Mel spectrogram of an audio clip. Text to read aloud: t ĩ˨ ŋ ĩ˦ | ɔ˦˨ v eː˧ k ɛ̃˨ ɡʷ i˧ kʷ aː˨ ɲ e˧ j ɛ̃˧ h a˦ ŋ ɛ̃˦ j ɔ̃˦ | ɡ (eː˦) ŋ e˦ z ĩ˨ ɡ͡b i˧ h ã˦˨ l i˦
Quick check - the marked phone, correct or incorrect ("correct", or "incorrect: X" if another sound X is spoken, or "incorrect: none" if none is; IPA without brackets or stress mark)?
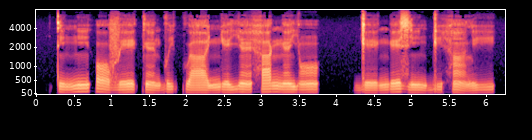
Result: incorrect: eː˨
